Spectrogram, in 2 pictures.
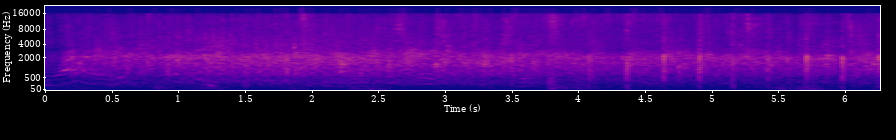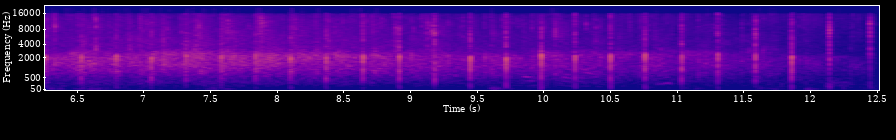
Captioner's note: applause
